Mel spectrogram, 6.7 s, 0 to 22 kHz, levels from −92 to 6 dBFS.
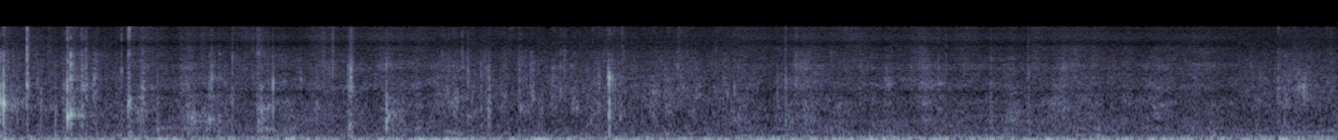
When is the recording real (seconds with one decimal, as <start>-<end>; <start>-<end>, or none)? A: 0.0-0.6; 2.2-3.7; 6.2-6.7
